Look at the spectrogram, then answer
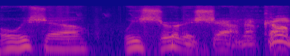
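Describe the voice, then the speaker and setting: A man puts on a character voice that is raspy and fairly low in pitch. He speaks at a fairly slow pace. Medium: video game. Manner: dry, laconic.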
